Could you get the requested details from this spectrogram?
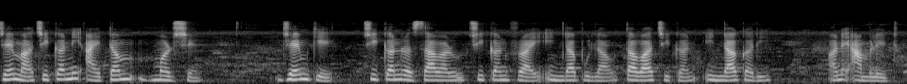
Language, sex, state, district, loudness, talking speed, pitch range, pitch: Gujarati, female, Gujarat, Valsad, -20 LUFS, 125 wpm, 185-220 Hz, 200 Hz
